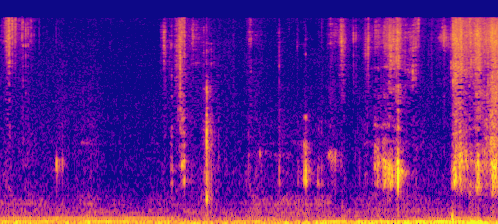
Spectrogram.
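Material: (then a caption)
Aluminium foil. The pointed end of a thin wooden stick scratches letters spelling "ASMR" into shaving foam coating a small, likely hollow box wrapped in crinkled aluminium foil, while the other hand holds the box. Soft, crunchy crackles and bright scratchy bursts come and go over a steady low rumble. The sound grows louder and fizzier toward the end.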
